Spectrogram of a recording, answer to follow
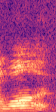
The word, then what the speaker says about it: won: know this the currency in korea is called one and it's pronounced w-o-n and i was when i was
